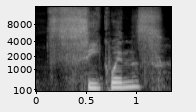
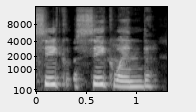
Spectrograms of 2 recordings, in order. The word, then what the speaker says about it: sequin: there was a that sequence am i saying it wrong again sequence sequined sequence sequin sequin coat sold once in the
